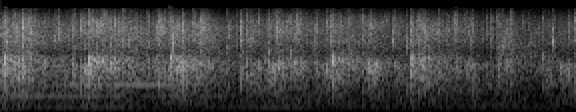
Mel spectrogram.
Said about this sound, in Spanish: ¿Cuántos dan gloria a Dios? Denle un aplauso fuerte al Señor porque Él es bueno.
